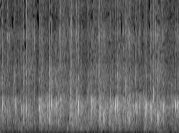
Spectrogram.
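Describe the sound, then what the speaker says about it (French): Audience at a hypnosis show claps for a volunteer named Pascal, a brief burst of dense, fairly close applause that stays steady across the short moment with no talk over it. "on applaudit Pascal"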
